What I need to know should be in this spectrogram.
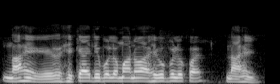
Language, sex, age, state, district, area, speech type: Assamese, male, 60+, Assam, Golaghat, rural, spontaneous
